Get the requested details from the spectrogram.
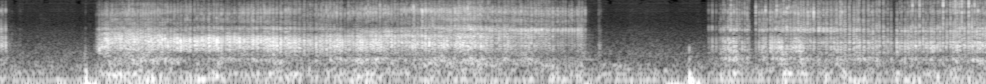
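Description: Toothbrush bristles scrub across the honeycomb cells of a thin, solid, round blue silicone honeycomb trivet mat, making a dense, bright, raspy scratching with a fine ratcheting texture. The scrubbing runs for about five seconds, stops for roughly a second with a soft low thump, then resumes steadily to the end.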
